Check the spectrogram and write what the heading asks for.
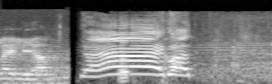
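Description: A man's speech cuts off abruptly, then a single drawn-out bleat follows, about a second long, its pitch rising and then falling.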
